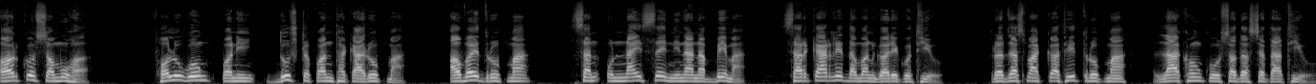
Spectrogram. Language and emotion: Nepali, neutral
